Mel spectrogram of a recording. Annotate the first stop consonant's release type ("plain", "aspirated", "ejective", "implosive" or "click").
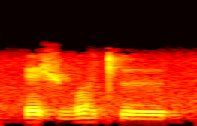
aspirated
